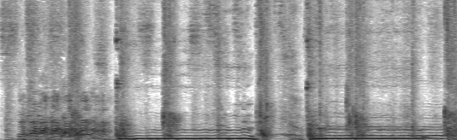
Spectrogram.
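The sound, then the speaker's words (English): Hands clap in sharp, spaced beats, starting as a noisy burst and then continuing under a voice holding long, steady sung notes. “While you're clapping, can you sing?”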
